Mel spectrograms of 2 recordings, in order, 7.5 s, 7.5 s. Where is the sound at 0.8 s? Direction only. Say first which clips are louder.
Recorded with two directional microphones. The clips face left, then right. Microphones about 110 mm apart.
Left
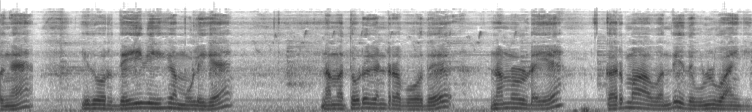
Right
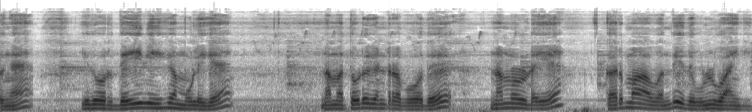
Right 6 dB; 40° right (ahead or behind).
